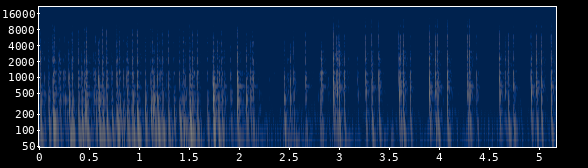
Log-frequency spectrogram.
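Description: An empty, clear plastic water bottle with a blue cap is held in both hands and tapped with fingertips and nails. The first two seconds are a dense run of quick, crinkly taps and scratches; the rest breaks into sparser, separate sharp clicks with bright, hollow plastic ticks and almost no ring.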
